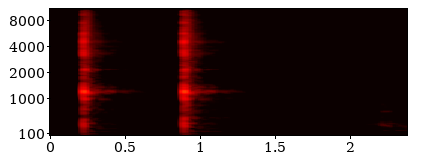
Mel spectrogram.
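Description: Two cross-stick clicks on a snare drum, about two-thirds of a second apart, each with a short woody ring: the stick lies across the snare head, held at its usual spot, and clicks off the rim.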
